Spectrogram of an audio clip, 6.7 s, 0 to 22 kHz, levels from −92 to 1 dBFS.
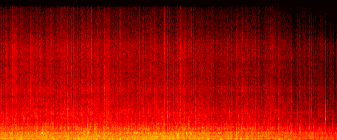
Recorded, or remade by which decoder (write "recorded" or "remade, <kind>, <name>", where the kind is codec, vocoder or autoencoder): remade, autoencoder, DAC-VAE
